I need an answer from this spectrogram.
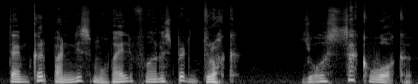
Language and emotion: Kashmiri, disgusted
